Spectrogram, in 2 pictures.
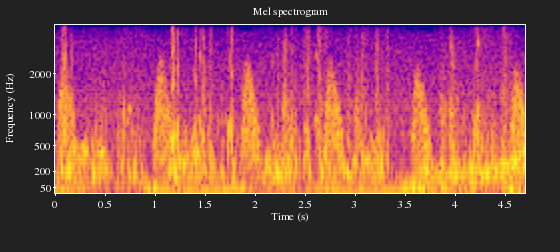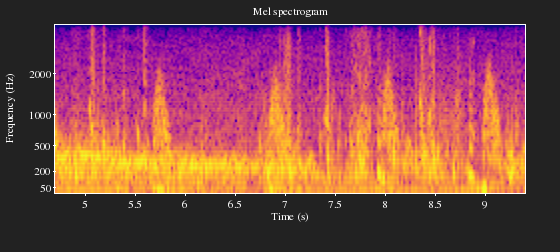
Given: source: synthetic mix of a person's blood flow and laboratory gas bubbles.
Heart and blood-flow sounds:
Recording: Doppler ultrasound of blood flow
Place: subclavian vein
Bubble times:
0.02-0.20 s: bubbles
0.33-0.53 s: bubbles
0.59-0.91 s: bubbles
1.08-1.83 s: bubbles
2.08-2.77 s: bubbles
2.90-3.35 s: bubbles
3.82-4.68 s: bubbles
4.85-4.95 s: bubbles
5.01-5.42 s: bubbles
5.49-5.67 s: bubbles
6.11-6.42 s: bubbles
6.69-7.14 s: bubbles
7.32-8.12 s: bubbles
8.27-8.94 s: bubbles
9.17-9.41 s: bubbles
From the record:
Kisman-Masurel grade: 342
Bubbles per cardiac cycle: rolling drumbeat, 9 or more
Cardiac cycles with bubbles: 100%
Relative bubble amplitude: moderate (0.250 to 0.450)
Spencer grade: 3 (all of the cardiac periods contain showers or single bubble signals, but not dominating or overriding the cardiac motion signals)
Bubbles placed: anywhere in the cardiac cycle

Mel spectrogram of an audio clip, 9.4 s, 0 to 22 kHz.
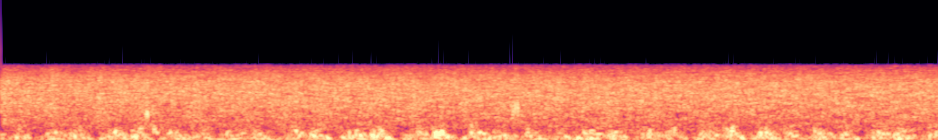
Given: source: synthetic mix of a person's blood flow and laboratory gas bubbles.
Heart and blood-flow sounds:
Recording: Doppler ultrasound of blood flow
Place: precordium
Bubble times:
1.42-1.64 s: bubbles
5.09-5.21 s: bubbles
From the record:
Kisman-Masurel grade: 122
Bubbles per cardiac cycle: 1 to 2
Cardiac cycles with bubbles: 10 to 50%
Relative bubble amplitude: moderate (0.250 to 0.450)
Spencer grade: 2 (many but less than half of the cardiac periods contain bubble signals, singularly or in groups)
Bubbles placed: anywhere in the cardiac cycle

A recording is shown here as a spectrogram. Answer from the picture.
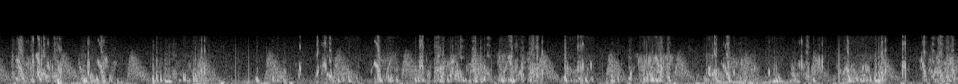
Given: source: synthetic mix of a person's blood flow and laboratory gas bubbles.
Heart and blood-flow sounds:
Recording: Doppler ultrasound of blood flow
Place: subclavian vein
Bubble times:
0.10-0.65 s: bubbles
0.78-1.17 s: bubbles
1.49-2.16 s: bubbles
2.54-2.62 s: bubbles
2.68-2.92 s: bubbles
2.95-3.04 s: bubbles
3.15-3.61 s: bubbles
3.71-4.03 s: bubbles
4.12-5.46 s: bubbles
5.62-5.95 s: bubbles
6.08-6.23 s: bubbles
6.27-6.79 s: bubbles
7.03-7.62 s: bubbles
7.65-8.27 s: bubbles
8.37-8.90 s: bubbles
9.00-9.10 s: bubbles
9.12-9.59 s: bubbles
From the record:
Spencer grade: 3 (all of the cardiac periods contain showers or single bubble signals, but not dominating or overriding the cardiac motion signals)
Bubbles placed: anywhere in the cardiac cycle

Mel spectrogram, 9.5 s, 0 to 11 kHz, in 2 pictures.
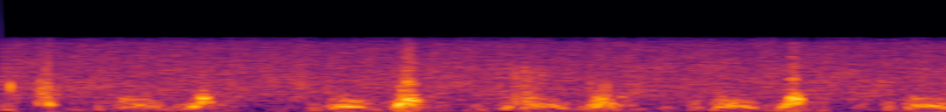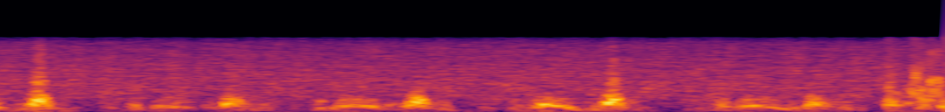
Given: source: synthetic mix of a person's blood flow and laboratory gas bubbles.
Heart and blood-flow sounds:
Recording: Doppler ultrasound of blood flow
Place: precordium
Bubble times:
0.02-0.09 s: bubbles
0.17-0.30 s: bubbles
2.55-2.75 s: bubbles
2.95-3.08 s: bubbles
9.13-9.45 s: bubbles
From the record:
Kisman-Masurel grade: 122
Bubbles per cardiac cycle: 1 to 2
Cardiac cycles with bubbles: 10 to 50%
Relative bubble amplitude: moderate (0.250 to 0.450)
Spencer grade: 2 (many but less than half of the cardiac periods contain bubble signals, singularly or in groups)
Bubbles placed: only in the low amplitude regions of the cardiac cycle

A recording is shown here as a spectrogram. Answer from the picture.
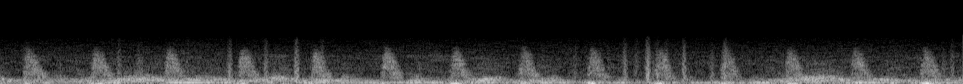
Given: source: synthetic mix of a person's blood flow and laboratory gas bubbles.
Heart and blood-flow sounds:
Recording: Doppler ultrasound of blood flow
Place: subclavian vein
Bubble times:
no bubbles
From the record:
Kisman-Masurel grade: 000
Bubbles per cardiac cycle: 0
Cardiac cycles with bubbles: 0%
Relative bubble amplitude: no bubbles discernible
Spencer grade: 0 (complete lack of bubble signals)

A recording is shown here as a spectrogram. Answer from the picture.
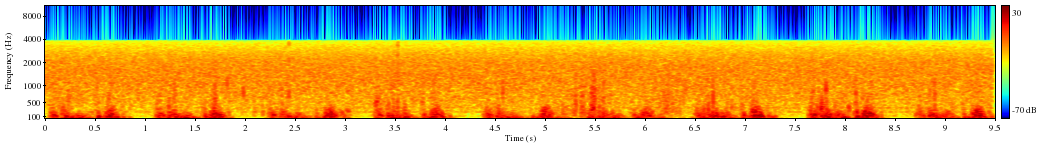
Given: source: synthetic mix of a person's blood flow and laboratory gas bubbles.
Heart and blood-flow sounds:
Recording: Doppler ultrasound of blood flow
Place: precordium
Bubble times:
1.81-1.91 s: bubbles
2.00-2.27 s: bubbles
2.45-2.50 s: bubbles
2.97-3.10 s: bubbles
3.31-3.75 s: bubbles
5.57-5.79 s: bubbles
6.18-6.22 s: bubbles
6.40-6.47 s: bubbles
From the record:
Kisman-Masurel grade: 221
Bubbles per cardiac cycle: several, 3 to 8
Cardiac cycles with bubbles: 10 to 50%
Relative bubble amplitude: barely perceptible (0.100 to 0.250)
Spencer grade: 2 (many but less than half of the cardiac periods contain bubble signals, singularly or in groups)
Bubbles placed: only in the low amplitude regions of the cardiac cycle

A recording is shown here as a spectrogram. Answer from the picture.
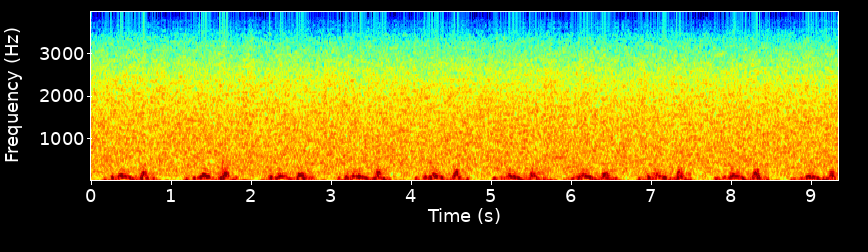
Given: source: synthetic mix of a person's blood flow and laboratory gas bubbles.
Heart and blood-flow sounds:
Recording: Doppler ultrasound of blood flow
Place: precordium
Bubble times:
no bubbles
From the record:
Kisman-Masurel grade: 000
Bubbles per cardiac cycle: 0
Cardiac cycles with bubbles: 0%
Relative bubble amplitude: no bubbles discernible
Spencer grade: 0 (complete lack of bubble signals)

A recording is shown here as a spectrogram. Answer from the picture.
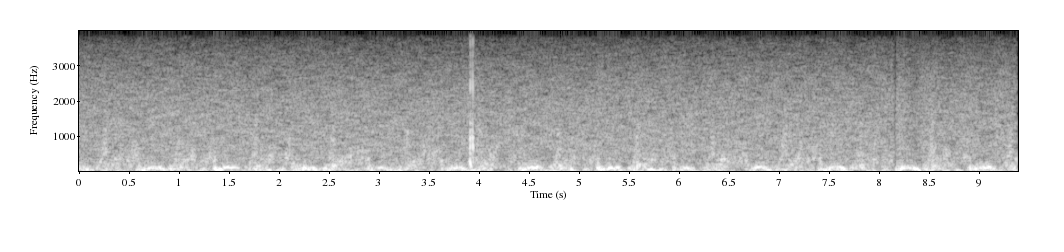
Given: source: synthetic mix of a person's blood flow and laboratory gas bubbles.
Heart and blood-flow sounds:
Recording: Doppler ultrasound of blood flow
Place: precordium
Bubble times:
3.90-4.00 s: bubbles
From the record:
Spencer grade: 1 (occasional bubble signal discernible with the cardiac motion signal, with majority of cardiac periods free of bubbles)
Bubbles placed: anywhere in the cardiac cycle

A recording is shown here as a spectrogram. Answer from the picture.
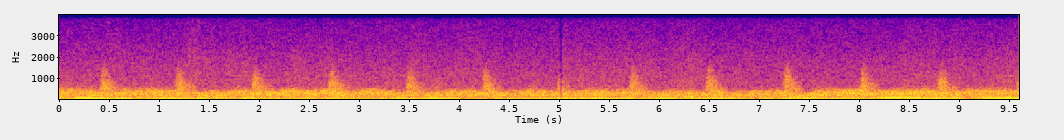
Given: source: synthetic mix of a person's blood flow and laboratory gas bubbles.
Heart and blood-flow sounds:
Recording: Doppler ultrasound of blood flow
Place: subclavian vein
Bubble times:
no bubbles
From the record:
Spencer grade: 0 (complete lack of bubble signals)

